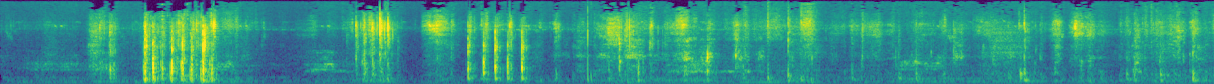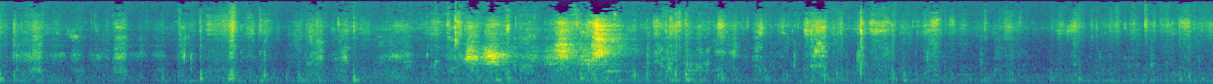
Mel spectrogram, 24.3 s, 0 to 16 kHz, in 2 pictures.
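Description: Two young bulldogs play-fighting, barking and panting in short irregular bursts. The loudest bursts come about 1.5 s in, around 4–5 s, and around 17–18 s.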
